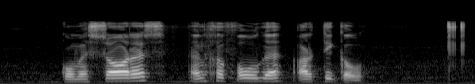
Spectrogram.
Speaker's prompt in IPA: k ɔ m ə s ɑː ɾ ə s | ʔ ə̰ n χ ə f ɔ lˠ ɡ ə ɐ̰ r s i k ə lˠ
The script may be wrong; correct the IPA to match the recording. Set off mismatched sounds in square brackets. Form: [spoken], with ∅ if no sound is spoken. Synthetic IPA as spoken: k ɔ m ə s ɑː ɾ ə s | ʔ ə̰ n χ ə f ɔ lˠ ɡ ə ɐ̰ r [t] i k ə lˠ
